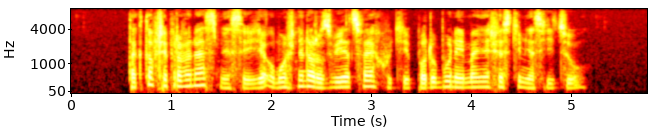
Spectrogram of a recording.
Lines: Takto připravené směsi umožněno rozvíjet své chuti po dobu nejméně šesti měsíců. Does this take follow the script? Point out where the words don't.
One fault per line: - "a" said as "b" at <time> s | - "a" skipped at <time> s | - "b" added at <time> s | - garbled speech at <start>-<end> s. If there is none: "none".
- "je" added at 1.8 s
